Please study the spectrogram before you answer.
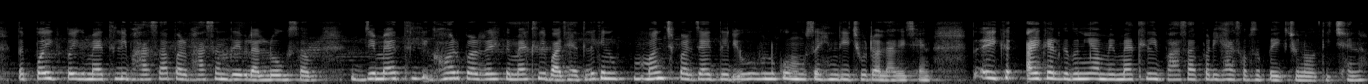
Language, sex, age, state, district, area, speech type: Maithili, female, 18-30, Bihar, Madhubani, rural, spontaneous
